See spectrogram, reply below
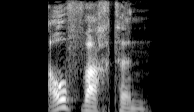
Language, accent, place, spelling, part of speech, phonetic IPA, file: German, Germany, Berlin, aufwachten, verb, [ˈaʊ̯fˌvaxtn̩], De-aufwachten.ogg
- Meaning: inflection of aufwachen: 1. first/third-person plural dependent preterite 2. first/third-person plural dependent subjunctive II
